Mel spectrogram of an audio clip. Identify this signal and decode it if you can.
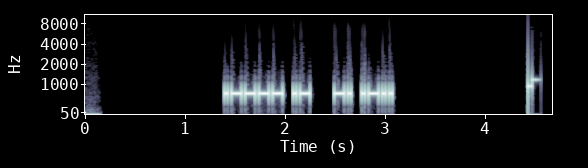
Morse code, heard as a keyed tone, about 36 wpm, 700 Hz. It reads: 1A NL
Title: Field Day Exchanges Encore - 35wpm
